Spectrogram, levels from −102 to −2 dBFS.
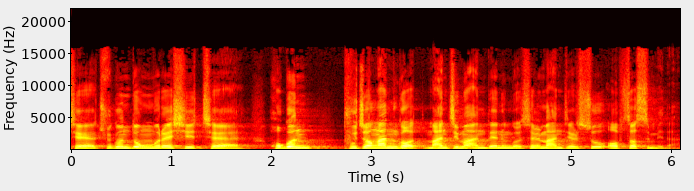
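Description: Nothing goes wrong anywhere in this bit of speech, so there's no technical fault to point to.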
